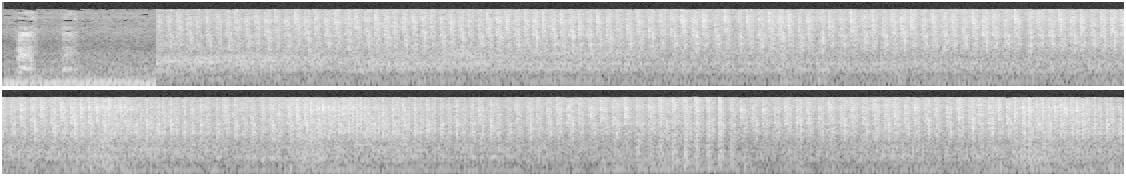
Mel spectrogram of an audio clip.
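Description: A Morris Minor classic car engine runs steadily while the car is being driven, with a low, knocking rumble and road noise, holding an even, moderately loud level after a brief heavier thump at the start.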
